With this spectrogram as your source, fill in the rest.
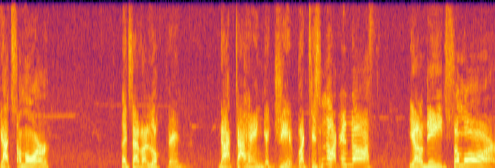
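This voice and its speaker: Putting on a character voice, a man talks high-pitched at a fairly slow pace with long, frequent pauses. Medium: video game. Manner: salty pirate slang, sly, mocking.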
